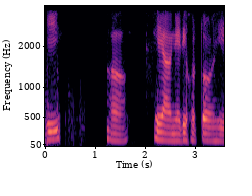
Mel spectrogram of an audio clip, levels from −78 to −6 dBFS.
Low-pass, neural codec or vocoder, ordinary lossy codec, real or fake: 3.6 kHz; none; none; real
